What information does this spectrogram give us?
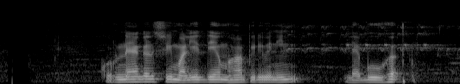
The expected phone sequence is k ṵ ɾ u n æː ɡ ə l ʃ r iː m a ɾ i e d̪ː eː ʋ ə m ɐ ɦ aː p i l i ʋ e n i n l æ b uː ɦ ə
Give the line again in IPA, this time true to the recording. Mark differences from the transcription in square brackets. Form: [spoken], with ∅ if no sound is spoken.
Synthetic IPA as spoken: k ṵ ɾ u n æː ɡ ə l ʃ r iː m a [l] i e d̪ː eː ʋ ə m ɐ ɦ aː p i [ɾ] i ʋ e n i n l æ b uː ɦ ə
